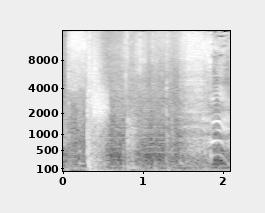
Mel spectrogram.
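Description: An edited impact sound effect: a sudden hit about a quarter second in that falls in pitch from a swish into a deep boom, over a background music bed, marking the reveal of the answers.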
